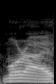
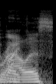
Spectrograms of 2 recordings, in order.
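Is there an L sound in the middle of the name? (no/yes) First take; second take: no; yes. First: The name has no L sound in the middle. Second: The name has an L sound in the middle. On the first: The speaker calls it right. "Say it like that" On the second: The speaker calls it wrong. "I keep wanting to add an L to his last name"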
